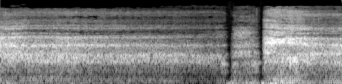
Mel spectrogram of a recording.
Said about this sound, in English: I should probably put in some like better applause or some kind of better sound effect instead of me coughing.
